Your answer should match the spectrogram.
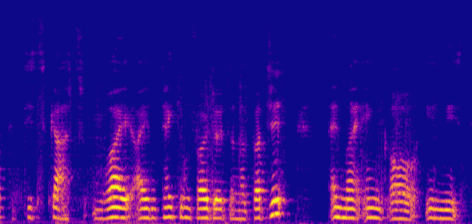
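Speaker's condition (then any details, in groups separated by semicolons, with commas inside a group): Cerebral palsy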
